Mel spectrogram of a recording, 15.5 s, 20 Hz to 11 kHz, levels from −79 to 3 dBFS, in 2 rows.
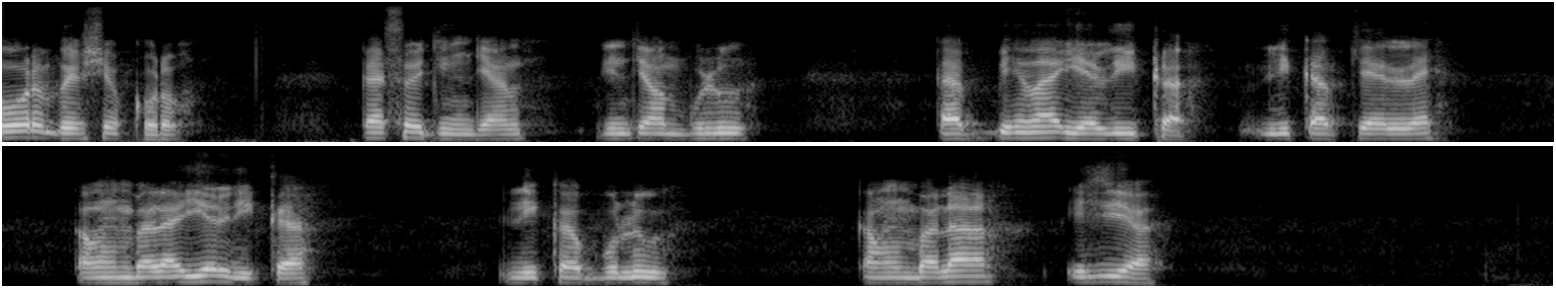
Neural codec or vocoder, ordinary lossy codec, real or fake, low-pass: codec, 24 kHz, 1 kbps, SNAC; Opus, 32 kbps; fake; 9.9 kHz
